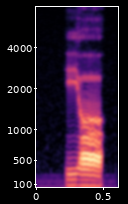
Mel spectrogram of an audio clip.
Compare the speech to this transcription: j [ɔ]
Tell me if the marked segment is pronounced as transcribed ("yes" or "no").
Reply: no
